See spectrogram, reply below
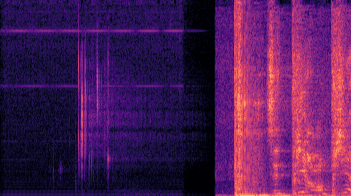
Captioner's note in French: Bruit de bouche bien dégueu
